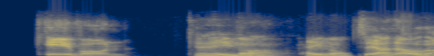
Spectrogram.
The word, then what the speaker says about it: Kayvon: Kayvon.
